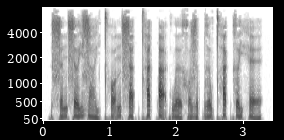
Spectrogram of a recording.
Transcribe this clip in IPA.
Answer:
s ə˨˦ n s ə˨˦ j z a̤˨˩ j t̪ʰ ɔ̰˧˥ n s a˨˩ t̚ t̪ʰ a˦˥ t̚ ʔ a̰ː˧˨ k w əː˧˩ x ɔ̰˧˨ z ə˨˩ p̚ ɣ ə˧ w t̪ʰ a˦˥ k̚ x ə˨˦ j h ɛ˧˩˨

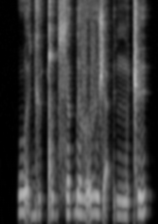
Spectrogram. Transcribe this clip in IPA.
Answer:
w ə̰ ɡʲ u ǃ u ɡ s œ ɡ͡b ɛ v ə̰ v y ʒ a̰ ʔ y ŋ͡m ə ǁ y

